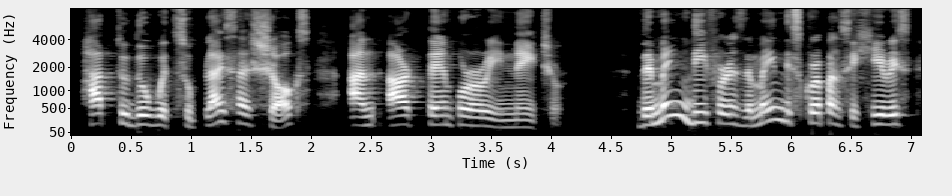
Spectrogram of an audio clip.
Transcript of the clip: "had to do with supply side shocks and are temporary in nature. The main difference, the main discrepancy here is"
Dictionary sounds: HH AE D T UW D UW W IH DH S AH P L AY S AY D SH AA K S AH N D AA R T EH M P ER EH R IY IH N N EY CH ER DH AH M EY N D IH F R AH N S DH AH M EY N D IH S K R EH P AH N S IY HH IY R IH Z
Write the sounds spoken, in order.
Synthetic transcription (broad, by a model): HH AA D T UW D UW W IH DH S AH P L AY S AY SH AA K S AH N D AA R T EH M P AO R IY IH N N EY CH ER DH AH M EY N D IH F R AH N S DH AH M EY N D IH S K R EH P AH N S IY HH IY R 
